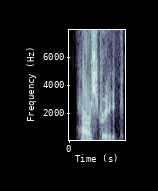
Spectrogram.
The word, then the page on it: hairstreak: American English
